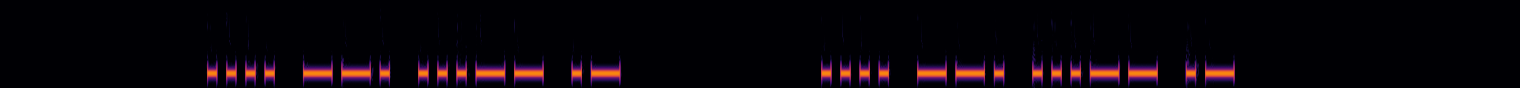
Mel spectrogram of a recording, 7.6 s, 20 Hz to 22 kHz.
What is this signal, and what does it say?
Morse code, heard as a keyed tone, about 25 wpm, 700 Hz. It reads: HG3A HG3A
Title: DXCC-100 Call Signs - 4 Characters - Repeated 2x - 25wpm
